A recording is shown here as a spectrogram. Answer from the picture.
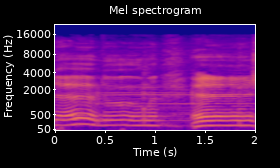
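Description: A male voice singing a Hindustani classical vocal line, the opening dhamaar in raga Shree, with slow gliding ornaments between notes. It dips briefly about a second in, then a new long held note begins at a lower pitch.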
